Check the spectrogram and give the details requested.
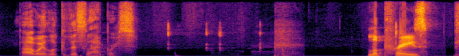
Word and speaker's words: Lapras: a what he's like 'la praise the Allah praise it and look at it like you mean Lapras he's like yeah 'la praise the dumbest pronunciation have ever heard for lappers ever still better than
